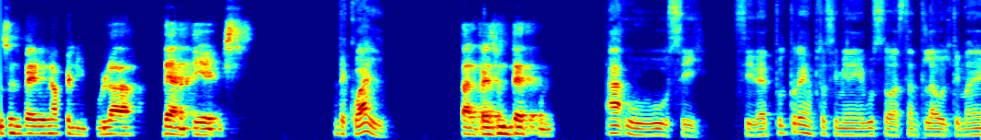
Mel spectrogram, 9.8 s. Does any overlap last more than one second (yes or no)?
no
